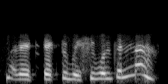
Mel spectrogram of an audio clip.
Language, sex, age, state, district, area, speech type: Bengali, female, 60+, West Bengal, Birbhum, urban, conversation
